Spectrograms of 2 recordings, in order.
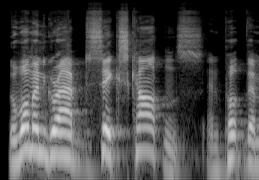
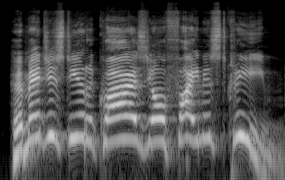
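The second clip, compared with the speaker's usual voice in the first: much higher, grand and commanding; haughty demand; 12 semitones higher, 3 dB louder than usual. A narrator's reading. Fairy envoy ordering cream from the cashier, high haughty demand. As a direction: demand it like a royal herald. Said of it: "she demanded".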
